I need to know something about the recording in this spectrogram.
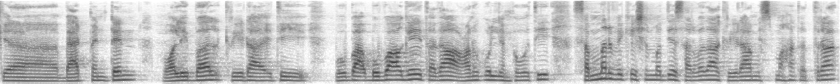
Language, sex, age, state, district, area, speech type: Sanskrit, male, 30-45, Telangana, Hyderabad, urban, spontaneous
